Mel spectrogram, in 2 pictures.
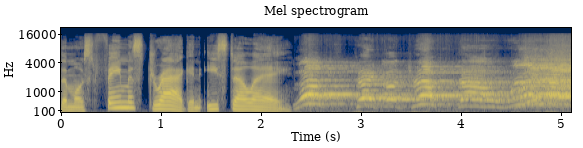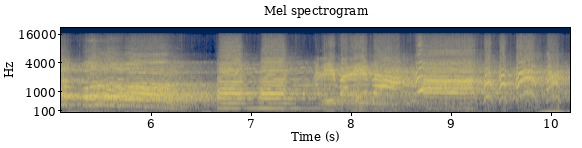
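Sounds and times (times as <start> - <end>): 
speech: 0.0 - 2.8
band member yelling a celebratory Mexican grito cheer: 2.4 - 7.1, 7.7 - 9.4
laughter: 6.7 - 10.1.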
